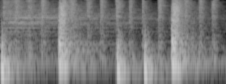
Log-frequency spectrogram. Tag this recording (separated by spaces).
loop drum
